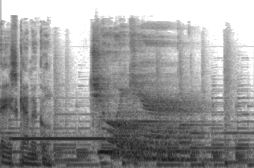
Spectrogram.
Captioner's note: echoing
